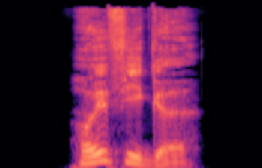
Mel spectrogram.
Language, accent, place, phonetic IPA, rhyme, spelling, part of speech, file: German, Germany, Berlin, [ˈhɔɪ̯fɪɡə], -ɔɪ̯fɪɡə, häufige, adjective, De-häufige.ogg
- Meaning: inflection of häufig: 1. strong/mixed nominative/accusative feminine singular 2. strong nominative/accusative plural 3. weak nominative all-gender singular 4. weak accusative feminine/neuter singular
